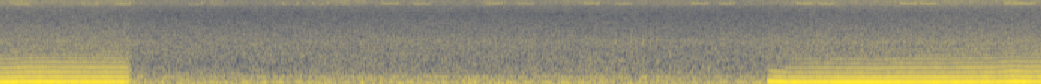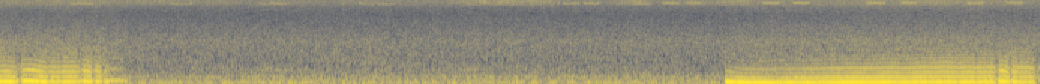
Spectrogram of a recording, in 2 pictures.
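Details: Cat snoring: long, steady, humming snores, each lasting about two to three seconds and spaced several seconds apart.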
